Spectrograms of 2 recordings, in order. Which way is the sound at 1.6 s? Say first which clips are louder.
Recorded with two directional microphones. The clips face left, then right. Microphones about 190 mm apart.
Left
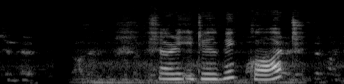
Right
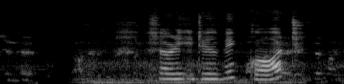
Left 4 dB; 30° left (ahead or behind).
